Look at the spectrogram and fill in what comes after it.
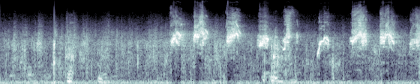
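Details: Baby monkey in a monkey group, reacting while an adult keeps up its behaviour toward it: faint mixed calls at first, then loud shrill squealing screams repeated rapidly in uneven bursts from about two seconds on.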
